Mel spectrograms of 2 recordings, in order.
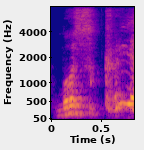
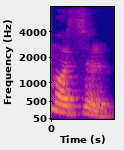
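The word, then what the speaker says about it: muscle: 이런 식에 어폼 mus머슬 여기서 C가 발음이 안 되죠. 머스클이 아니라 머슬입니다. C가 발음이 안 돼요. 사일런스. 자, 머슬. 어, 폼 머슬. 폼 머슬.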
